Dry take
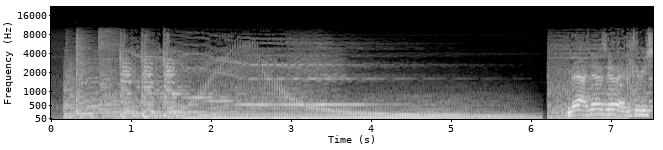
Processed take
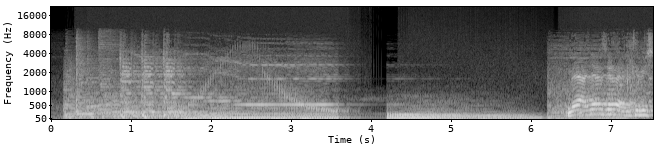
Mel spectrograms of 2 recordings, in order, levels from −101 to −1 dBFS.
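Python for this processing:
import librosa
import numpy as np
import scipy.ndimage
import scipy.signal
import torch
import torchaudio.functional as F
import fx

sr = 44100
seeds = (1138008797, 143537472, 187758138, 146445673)

y = fx.formant_cascade(x, sr, vowel='a', at=(3.59, 4.2))
y = fx.echo_crushed(y, sr, ms=137, feedback_pct=35, bits=7, wet_db=-10.0)
y = y * librosa.db_to_amplitude(-4.0)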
